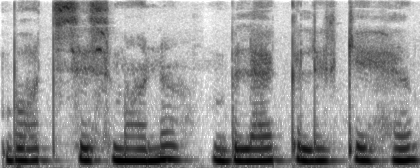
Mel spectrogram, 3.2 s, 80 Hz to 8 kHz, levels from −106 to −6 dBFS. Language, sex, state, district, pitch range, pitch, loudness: Hindi, female, Himachal Pradesh, Shimla, 210-220 Hz, 215 Hz, -11 LUFS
